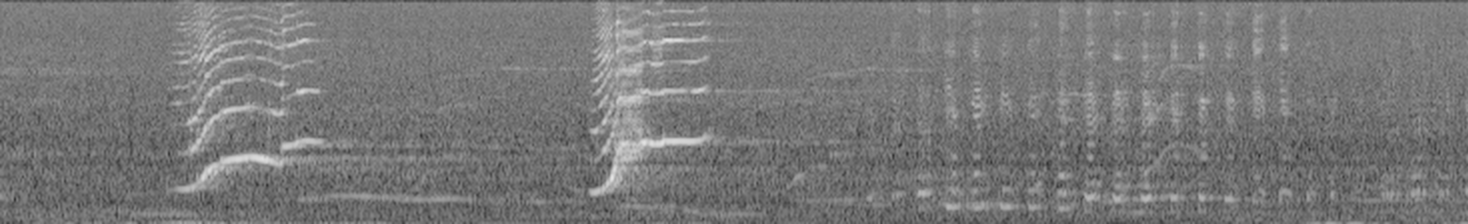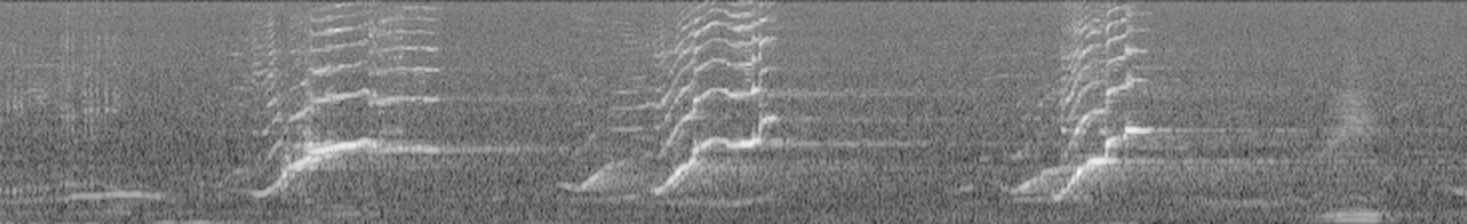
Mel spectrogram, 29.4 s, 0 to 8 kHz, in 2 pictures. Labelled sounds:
1.7	3.3	humpback whale, 0.80 to 7.7 kHz
5.9	7.2	humpback whale, 0.80 to 8.0 kHz
8.2	8.5	humpback whale, 2.8 to 2.9 kHz
10.7	11.0	humpback whale, 2.1 to 2.2 kHz
11.8	12.1	humpback whale, 0.86 to 1.1 kHz
17.0	19.1	humpback whale, 0.80 to 7.8 kHz
19.5	19.8	humpback whale, 5.8 to 6.3 kHz
20.8	22.5	humpback whale, 0.80 to 8.0 kHz
25.3	26.3	humpback whale, 0.80 to 7.3 kHz

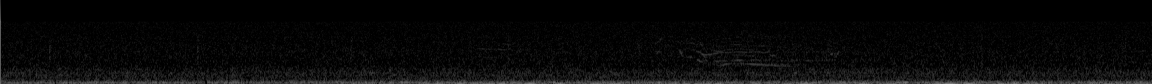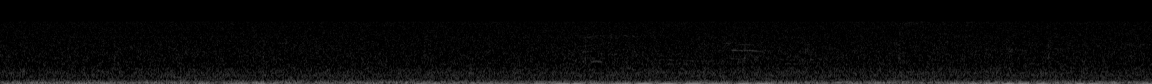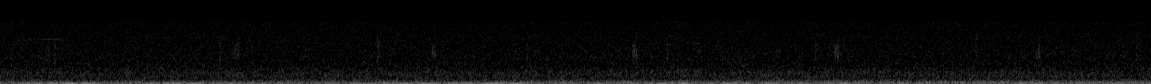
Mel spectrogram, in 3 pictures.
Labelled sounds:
7.4	8.3	killer whale, Bigg's (transient), 0.83 to 1.8 kHz
18.8	19.2	killer whale, Bigg's (transient), 1.7 to 2.0 kHz

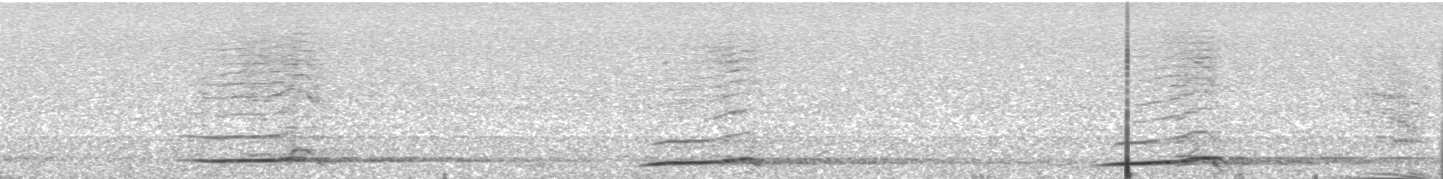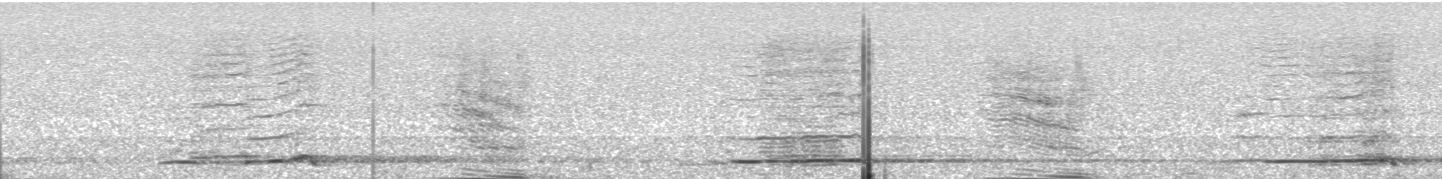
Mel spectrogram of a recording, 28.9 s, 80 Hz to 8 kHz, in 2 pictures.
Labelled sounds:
1.8	3.0	humpback whale, 0.80 to 2.5 kHz
7.1	7.5	humpback whale, 0.80 to 3.0 kHz
11.5	12.1	humpback whale, 0.80 to 3.1 kHz
13.7	14.0	humpback whale, 1.4 to 1.7 kHz
16.3	17.5	humpback whale, 0.80 to 3.3 kHz
19.0	19.7	humpback whale, 1.1 to 1.7 kHz
22.0	23.1	humpback whale, 0.80 to 3.5 kHz
24.4	25.1	humpback whale, 0.86 to 1.6 kHz
26.8	27.1	humpback whale, 1.1 to 1.2 kHz
27.8	28.1	humpback whale, 1.5 to 2.4 kHz

